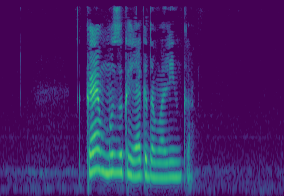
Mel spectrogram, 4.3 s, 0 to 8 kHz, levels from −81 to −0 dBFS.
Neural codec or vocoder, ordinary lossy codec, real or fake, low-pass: none; MP3, 32 kbps; real; 7.2 kHz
